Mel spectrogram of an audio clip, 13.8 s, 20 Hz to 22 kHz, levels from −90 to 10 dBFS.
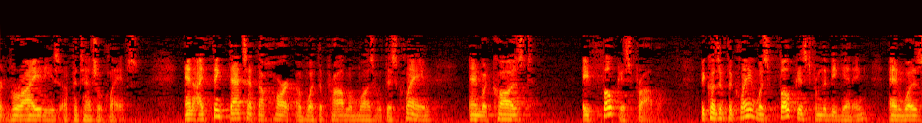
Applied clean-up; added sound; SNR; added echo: none; none; none; none.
